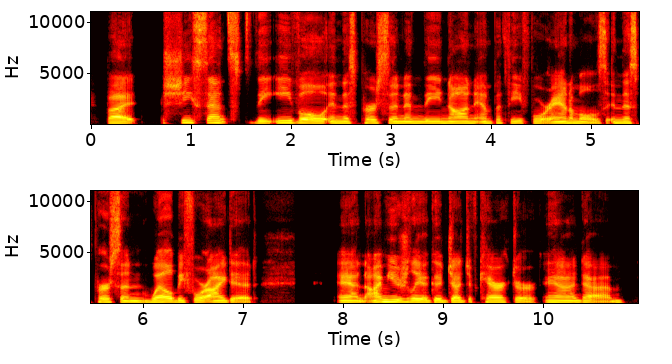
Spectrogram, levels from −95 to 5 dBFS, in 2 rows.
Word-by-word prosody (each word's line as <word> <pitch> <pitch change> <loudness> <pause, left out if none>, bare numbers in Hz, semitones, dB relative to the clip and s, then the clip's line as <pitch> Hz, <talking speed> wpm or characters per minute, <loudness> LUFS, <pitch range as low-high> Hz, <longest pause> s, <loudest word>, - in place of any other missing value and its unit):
but 150 -2 +4 0.3
she 200 0 -2
sensed 190 -1 -2
the 165 -3 -3
evil 170 -5 +3
in 155 0 -1
this 145 -2 -2
person 155 -2 -2
and 135 0 -1
the 140 0 -1
non-empathy 145 -1 -2
for 130 +1 -3
animals 135 0 0
in 155 - -4
this 150 -2 0
person 135 -4 -1
well 150 +3 +5
before 135 -2 +1
I 135 +2 +5
did, 130 -2 -2 0.8
and 140 -1 +1
I'm 160 +5 +4
usually 160 -3 +3
a 140 - 0
good 150 -1 0
judge 140 -3 0
of 115 - -11
character, 145 -4 0
and, 140 -2 0
um, 135 +1 -2
145 Hz, 165 wpm, -23 LUFS, 135-155 Hz, 0.8 s, well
